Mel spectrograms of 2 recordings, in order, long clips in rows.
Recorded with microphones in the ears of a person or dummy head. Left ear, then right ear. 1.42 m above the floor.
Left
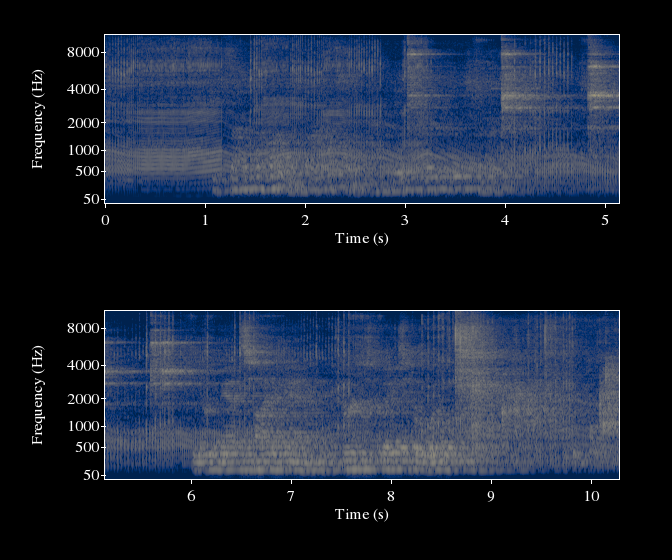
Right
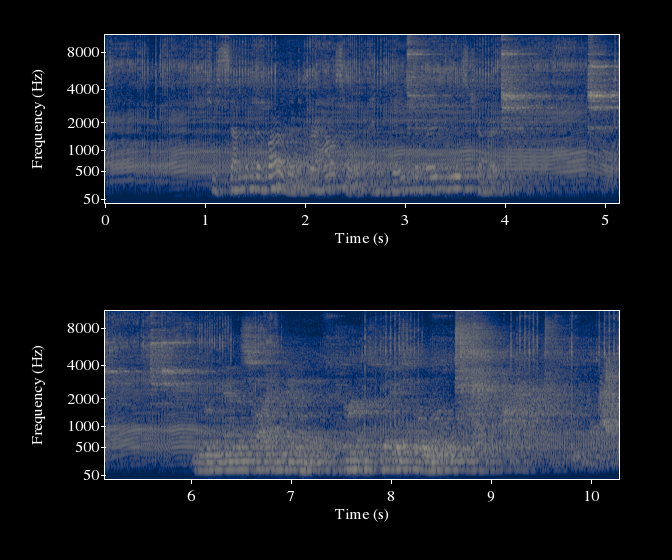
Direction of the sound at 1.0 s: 60° right (ahead or behind).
